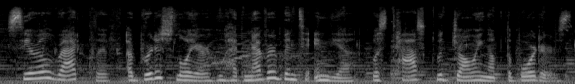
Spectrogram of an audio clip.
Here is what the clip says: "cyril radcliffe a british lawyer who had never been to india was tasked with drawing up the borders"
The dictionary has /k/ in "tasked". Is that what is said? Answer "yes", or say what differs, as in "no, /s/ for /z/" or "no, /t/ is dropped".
yes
